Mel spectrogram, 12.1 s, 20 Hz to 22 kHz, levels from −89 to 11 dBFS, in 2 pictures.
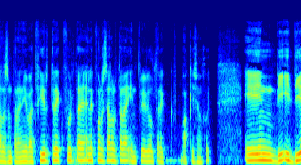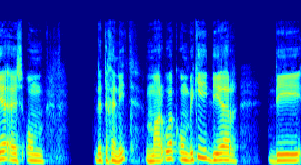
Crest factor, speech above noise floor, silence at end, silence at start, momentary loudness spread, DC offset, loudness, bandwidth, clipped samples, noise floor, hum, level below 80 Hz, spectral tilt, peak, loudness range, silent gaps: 16 dB; 37 dB; 0 s; 0 s; 16 LU; under 0.1%; -21 LUFS; 11 kHz; under 0.1%; -58 dBFS; none; -58 dBFS; -7.5 dB/octave; -4 dBFS; 7 LU; 7.55-7.87 s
